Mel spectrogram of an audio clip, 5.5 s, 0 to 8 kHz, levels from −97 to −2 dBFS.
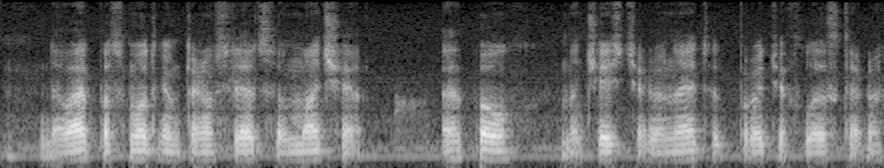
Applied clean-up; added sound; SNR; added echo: none; none; none; none.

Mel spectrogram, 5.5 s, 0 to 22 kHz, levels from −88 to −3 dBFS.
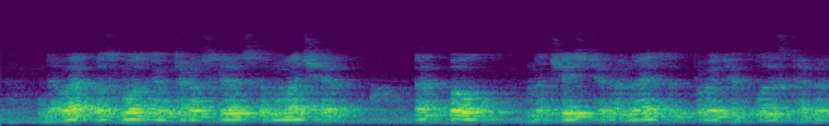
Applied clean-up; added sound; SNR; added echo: none; none; none; reverberation time 0.7 s.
